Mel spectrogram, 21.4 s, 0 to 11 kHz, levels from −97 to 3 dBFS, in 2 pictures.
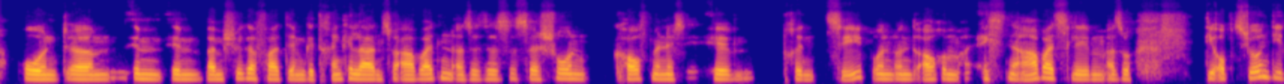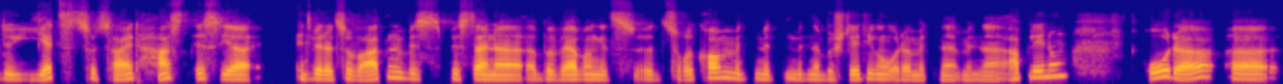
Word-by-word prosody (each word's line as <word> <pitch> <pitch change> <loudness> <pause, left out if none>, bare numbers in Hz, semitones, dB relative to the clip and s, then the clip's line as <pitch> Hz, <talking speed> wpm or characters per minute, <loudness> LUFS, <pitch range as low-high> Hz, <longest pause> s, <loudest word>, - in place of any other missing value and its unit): und, 140 -2 +5
ähm, 140 +4 +2
im 145 -3 -1
im 140 -1 -1
beim 140 -1 +2
Schwiegervater 145 -3 0
im 135 0 -5
Getränkeladen 140 0 +2
zu - - -4
arbeiten, 145 +4 +1
also, 135 0 -5
das 140 0 -6
ist 155 -3 -8
ja 145 -1 -1
schon 150 +1 -1 0.2
kaufmännisch 145 0 0 0.2
im 145 +3 -1 0.2
Prinzip 135 +5 -5
und 145 -1 -1
und 140 -1 -4
auch 135 +1 +2
im 140 -2 -2
echten 150 - -6
Arbeitsleben. 140 -2 +1
Also, 140 0 -3 0.6
die - - 0
Option, 190 +4 0
die 180 -3 -6
du 150 -2 -3
jetzt 135 0 -2
zurzeit - - 0
hast, - - +1
ist 160 -2 -4
ja 135 -2 +5 0.4
entweder 145 -2 +1
zu 145 -3 -3
warten, 180 +9 +3
bis 150 -2 -5
bis 150 -2 -4
deine, 130 -2 +5
äh, - - -2
Bewerbungen 135 +1 +2
jetzt, 135 -2 -6
äh, 135 - -7
zurückkommen 145 +7 +1
mit 150 -1 -7
mit 140 -2 -7
mit 140 -1 -9
'ner 135 -1 -5
Bestätigung 140 +2 -3
oder 130 - -2
mit 125 0 -8
'ner 125 -1 -5
mit 125 - -12
'ner 120 -1 -6
Ablehnung. 200 +8 0 0.7
Oder, 200 +1 +5
äh, 145 -1 +4
140 Hz, 165 wpm, -22 LUFS, 135-150 Hz, 0.7 s, und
